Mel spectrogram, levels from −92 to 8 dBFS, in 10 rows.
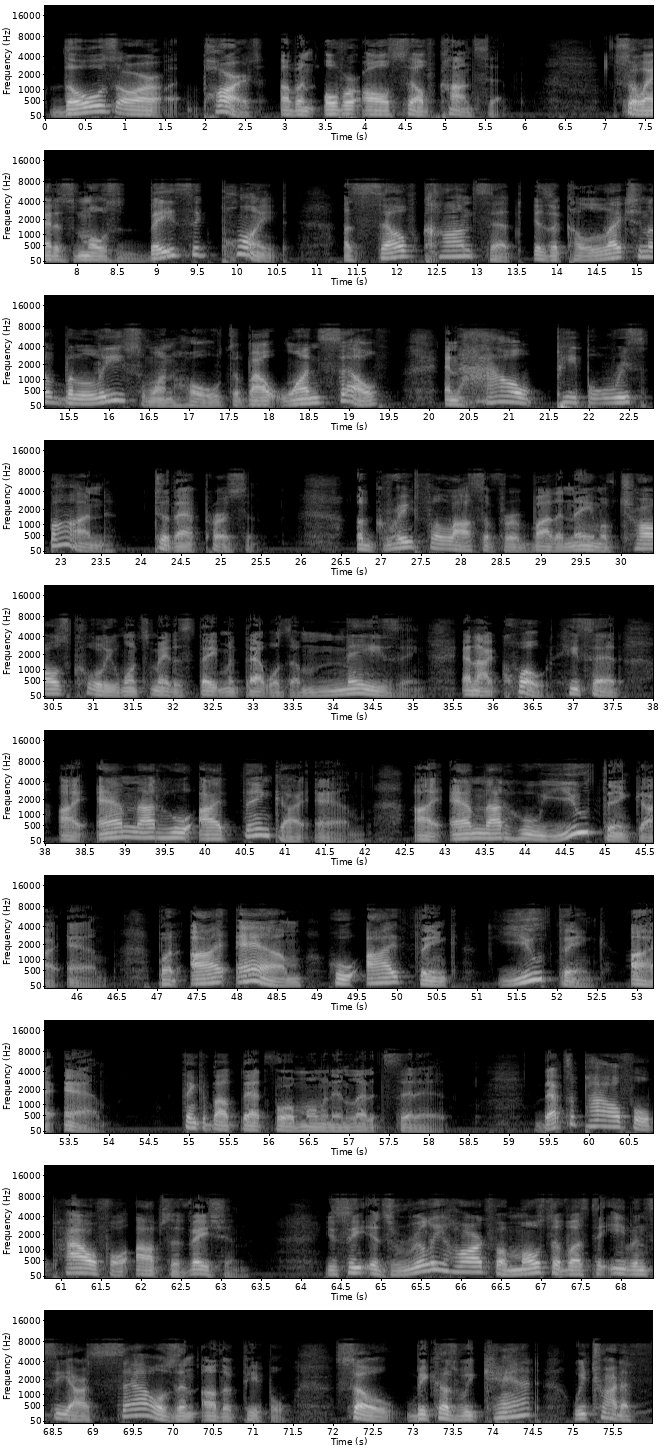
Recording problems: garbled, watery; badly; nothing above 7.5 kHz
wrong speed, natural pitch; too slow; 0.6 times normal speed

